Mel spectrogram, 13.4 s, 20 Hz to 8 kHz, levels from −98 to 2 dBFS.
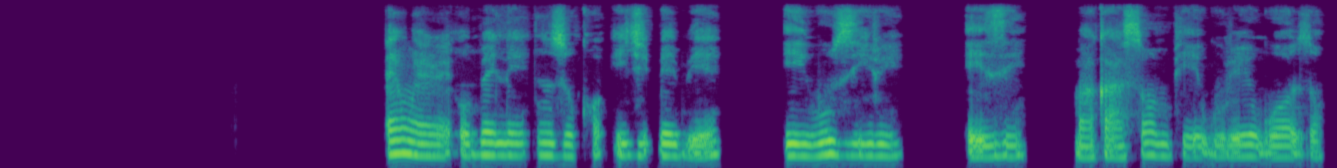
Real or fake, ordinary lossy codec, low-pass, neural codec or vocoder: real; none; 7.2 kHz; none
